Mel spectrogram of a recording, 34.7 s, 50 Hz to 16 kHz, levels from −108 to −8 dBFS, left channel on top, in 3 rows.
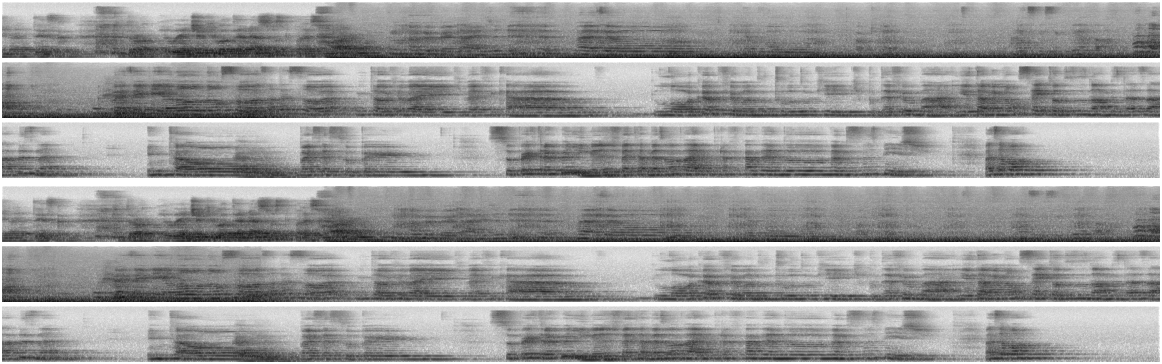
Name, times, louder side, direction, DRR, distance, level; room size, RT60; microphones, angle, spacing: voice 1, 0.0-3.7 6.6-6.8 12.5-13.0 13.9-14.2 25.5-25.9, right 1 dB, 25° right, -5 dB, 0.5 m, -25 dB
voice 2, 0.9-1.3 3.1-3.3 3.9-7.1 7.4-9.0 10.1-12.0 12.5-17.5 17.9-23.8 24.6-27.5 27.8-32.4 32.7-33.4, left 1 dB, 55° left, -2 dB, 0.5 m, -31 dB
sound 1, 3.2-14.2, equal, 85° right, 0.5 m, -21 dB
2.2 x 2.0 x 2.8 m, 1.0 s
head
